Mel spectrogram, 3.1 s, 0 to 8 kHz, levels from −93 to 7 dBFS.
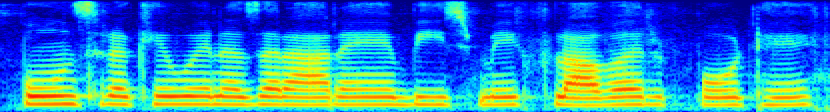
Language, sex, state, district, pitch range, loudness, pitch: Hindi, female, Madhya Pradesh, Bhopal, 200-210 Hz, -16 LUFS, 205 Hz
